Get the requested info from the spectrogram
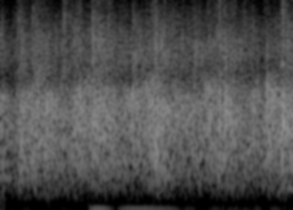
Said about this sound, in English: Can you give a wonderful hand clap to Brother Hippolyte?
